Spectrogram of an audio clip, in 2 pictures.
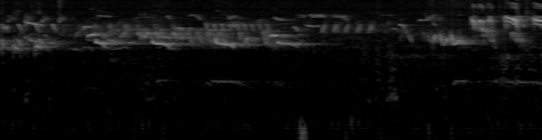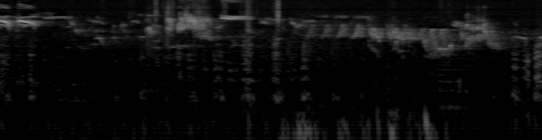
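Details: Birds singing on Denmark's west coast, a busy mix of rapid chirps, trills and short whistled phrases from several birds, faint low rumble underneath, outdoors.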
